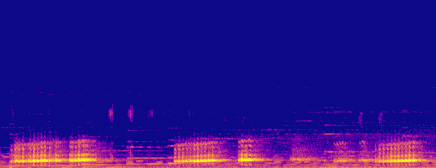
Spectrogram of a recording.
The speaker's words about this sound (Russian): Жаба-рыба хрипло ворчит.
